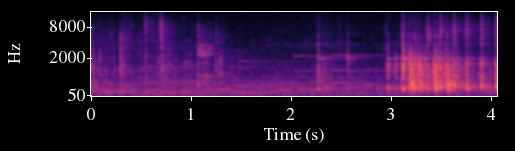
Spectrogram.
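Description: A plastic measuring scoop clinking and scraping against a glass jar as cacao powder is tipped in: a few light taps, then a quick, louder run of clinks and scraping near the end.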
